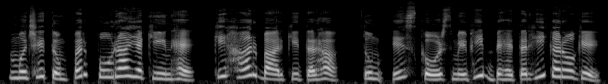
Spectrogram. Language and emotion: Hindi, happy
